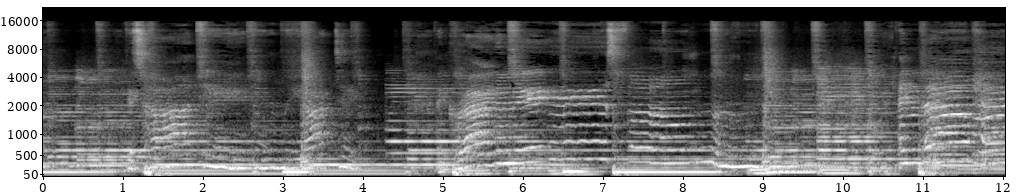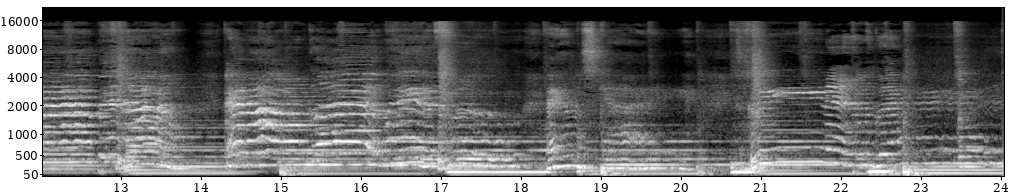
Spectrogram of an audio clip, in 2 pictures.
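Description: Live band playing a slow country song: electric bass and drums under a lead melody with bending, sliding notes, between sung verses.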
